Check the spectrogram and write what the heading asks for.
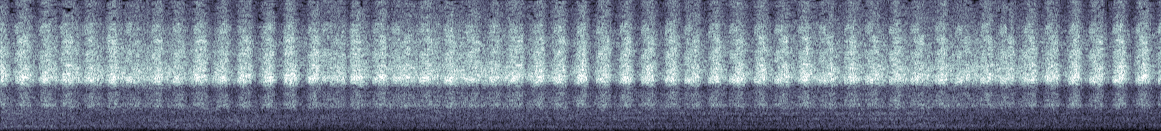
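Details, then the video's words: Cicadas calling in hot weather near the turquoise Adriatic shore of a Greek island, continuous piercing buzz with strong regular pulsing around three beats per second, low murmur of waves on sand. "Cicadas by the Sea - Ocean Waves & Cicada Sounds"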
